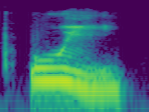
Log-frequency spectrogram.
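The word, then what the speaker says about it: 의: Jika dia lokasinya ada di depan di sini teman-teman dia dibacanya ui. Ui. Ada yang nyebutin I juga. Jadi tapi kalau UI ya ini bacanya UI. Tapi kalau dia posisinya itu ada di jinnya dipindah ke sini, I-nya ini dipindah ke sini ya. Ini bunyinya bukan Ui, tapi I.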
